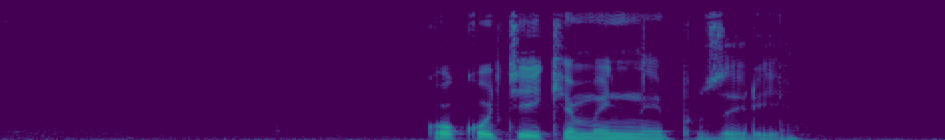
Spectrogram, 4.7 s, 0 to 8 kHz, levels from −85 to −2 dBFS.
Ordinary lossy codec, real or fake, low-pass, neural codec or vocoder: none; real; 7.2 kHz; none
